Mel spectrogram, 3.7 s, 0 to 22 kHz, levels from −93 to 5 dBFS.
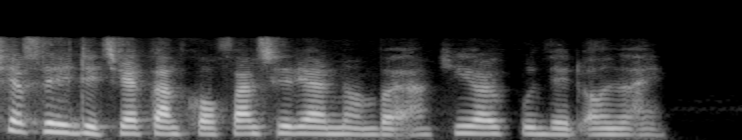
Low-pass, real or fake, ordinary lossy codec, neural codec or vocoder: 7.2 kHz; fake; Opus, 64 kbps; codec, 16 kHz in and 24 kHz out, 0.6 kbps, FocalCodec, streaming, 4096 codes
